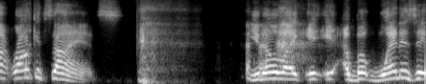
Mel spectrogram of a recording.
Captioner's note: laughs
